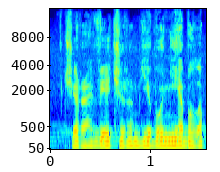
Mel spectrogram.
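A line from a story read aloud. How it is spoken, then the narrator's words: Whisper. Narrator (Russian): прошептал он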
